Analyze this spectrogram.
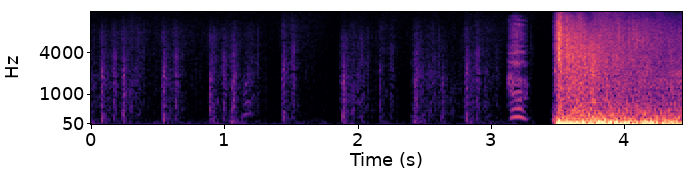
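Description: Footsteps run across the ground.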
